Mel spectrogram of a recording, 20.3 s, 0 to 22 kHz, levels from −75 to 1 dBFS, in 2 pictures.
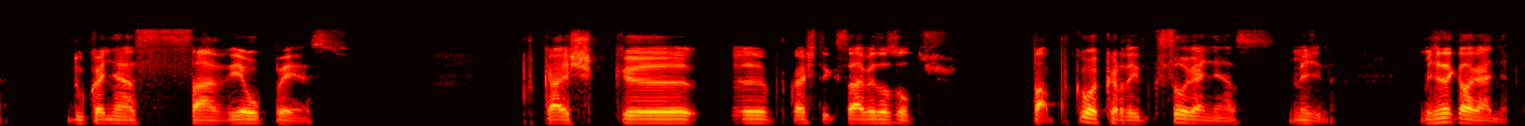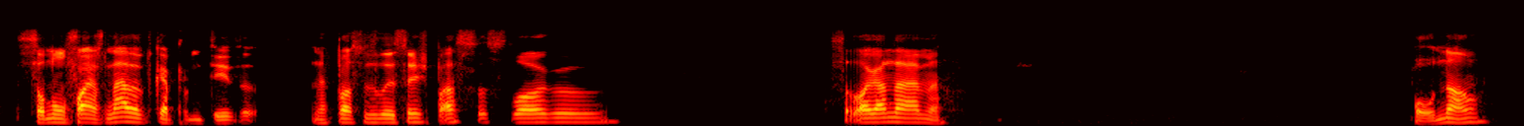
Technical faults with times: none

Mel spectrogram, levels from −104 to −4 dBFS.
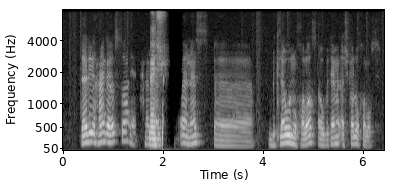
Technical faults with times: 1.97-2.03 echo leak
2.02-2.39 speech suppressed in double talk

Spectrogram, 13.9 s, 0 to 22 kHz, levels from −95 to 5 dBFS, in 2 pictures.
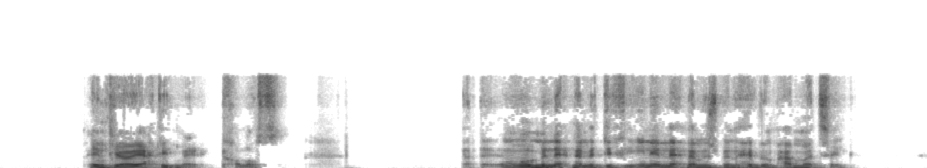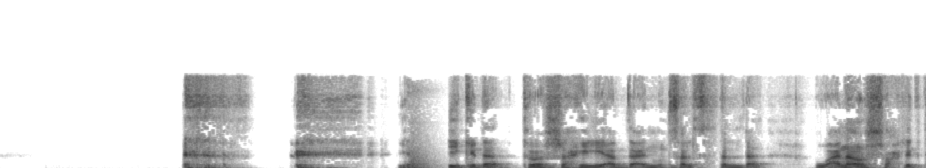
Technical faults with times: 9.65-10.02 repeated packet loss (robotic sound)
10.02-10.33 long network dropout

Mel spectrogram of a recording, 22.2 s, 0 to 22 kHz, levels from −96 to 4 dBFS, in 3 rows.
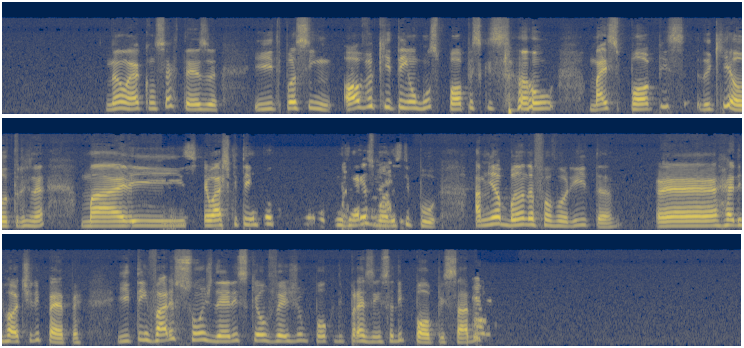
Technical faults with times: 9.05-9.35 speech suppressed in double talk
9.90-11.04 speech suppressed in double talk
10.79-11.30 other side's voice leaking through
11.32-11.48 speech suppressed in double talk
19.49-19.75 other side's voice leaking through

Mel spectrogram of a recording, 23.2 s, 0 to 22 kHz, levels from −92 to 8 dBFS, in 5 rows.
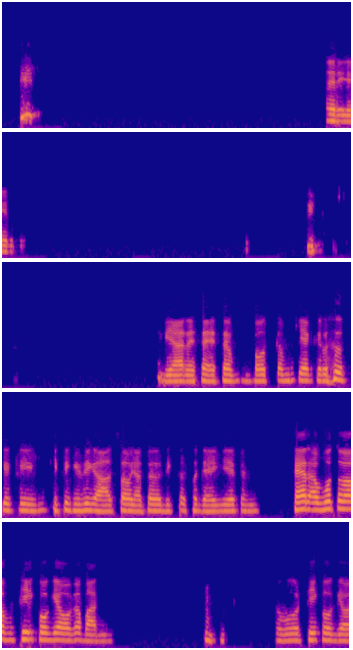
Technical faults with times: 8.21 damaged data in a compressed stream
11.37-11.43 damaged data in a compressed stream
15.68-15.72 damaged data in a compressed stream
18.03-18.08 damaged data in a compressed stream

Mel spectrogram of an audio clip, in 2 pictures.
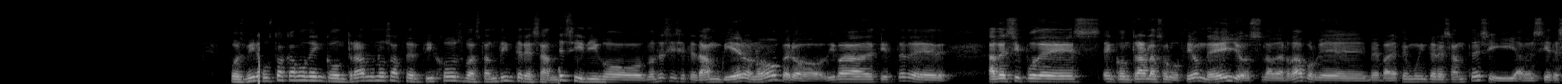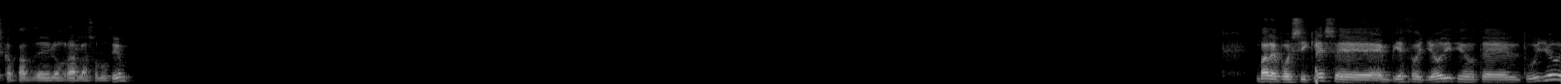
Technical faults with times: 2.56-2.60 damaged data in a compressed stream
5.57-5.60 damaged data in a compressed stream
6.06-31.23 input switched to a poorer device
28.76-28.80 damaged data in a compressed stream

